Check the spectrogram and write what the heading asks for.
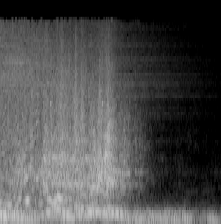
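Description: Sound effect for an animated logo intro: whooshes over a heavy low rumble, swelling about one to two seconds in and then fading away near the end.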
